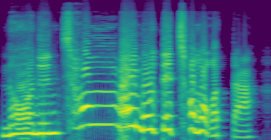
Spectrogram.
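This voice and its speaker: A woman's voice: high voice, huge pitch swings, slow pace, a bit bright, exaggerated voice. A woman voicing a nagging, domineering older mother-in-law who scolds her daughter-in-law. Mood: scolding. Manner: scolding, contemptuous. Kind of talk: storytelling radio acting.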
